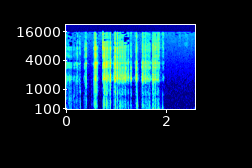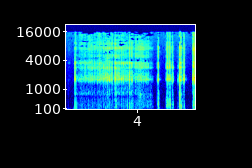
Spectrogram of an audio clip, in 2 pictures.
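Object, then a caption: Small wooden-framed pin brush with metal pins. Long nails scratch and tap the pins and frame of a small octagonal wooden-framed pin brush. Quick bursts of dry, bright scratching and tapping come first, then a brief near-silent pause, then a steadier stretch of scratching. More sharp taps close the clip.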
